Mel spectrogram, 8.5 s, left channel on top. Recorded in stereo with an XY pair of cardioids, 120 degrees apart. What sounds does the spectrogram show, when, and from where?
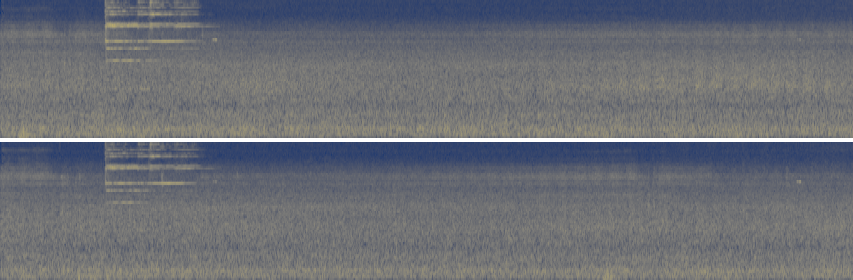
1.0 s a clink: 25° left, 3 m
